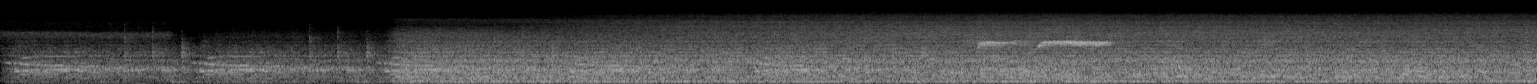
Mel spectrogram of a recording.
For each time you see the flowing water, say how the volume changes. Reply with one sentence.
The flowing water can be heard from 0.0 to 15.3 s, getting louder.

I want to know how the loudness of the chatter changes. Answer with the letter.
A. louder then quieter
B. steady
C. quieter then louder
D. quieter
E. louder
B.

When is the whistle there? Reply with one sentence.
You can hear the whistle from 9.8 to 11.2 s.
